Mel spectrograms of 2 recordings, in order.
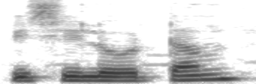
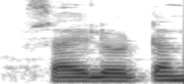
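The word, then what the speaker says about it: Psilotum: तो इसमें से पी से हो जाएगा पिसिलोटम, यानी कि इसको पी साइलेंट रहता है यहाँ पे, तो साइलोटम ही बोला जाता है, लेकिन याद रखने के लिए दोस्तों आप पिसिलोटम बोलिएगा।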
